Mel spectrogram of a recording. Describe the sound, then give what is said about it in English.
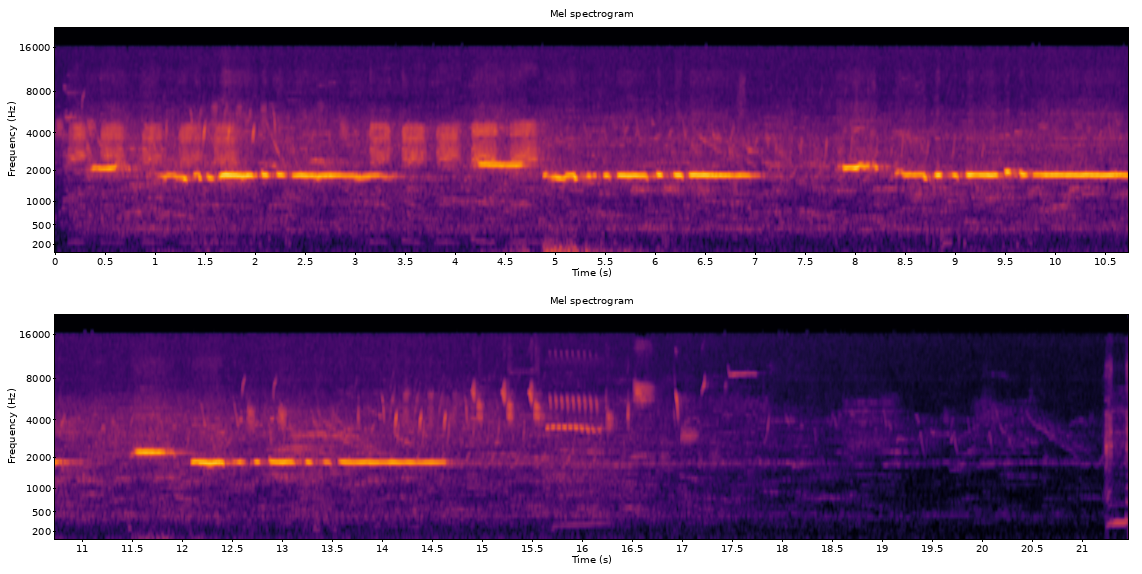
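Several people whistle imitations of a dawn chorus of birds, such as a nuthatch and a sparrow, all at once, overlapping trills, chirps and sustained tones filling about fifteen seconds, then the chorus thins out and fades to near quiet. “On the count of three, be your bird.”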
